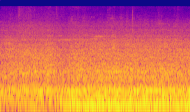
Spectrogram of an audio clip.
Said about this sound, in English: Oh, look at that, we're on an F train. Let's listen to the announcements.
